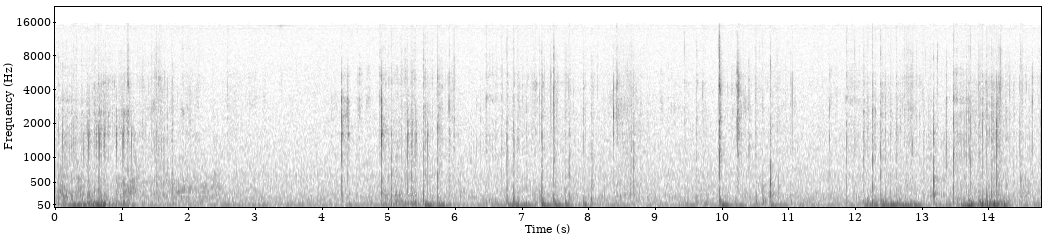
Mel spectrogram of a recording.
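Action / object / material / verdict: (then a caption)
scrape / bar of soap / soap / none. A utility-knife blade shaves and scrapes a solid oval pink bar of soap held in the palm, piling up pink flakes. Irregular, dry scratchy strokes with sharp crackly clicks sound over a quiet low rumble.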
